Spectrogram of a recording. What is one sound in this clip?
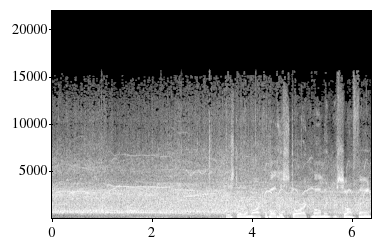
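A large crowd roars and cheers in a big stadium.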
